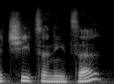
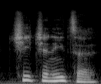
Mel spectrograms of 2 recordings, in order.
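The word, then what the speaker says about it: Chichén Itzá: So if you do go to Chichen Itza, I just want to see how many times I can say Chichen Itza because I said it wrong I think three times. Chichen Itza.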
